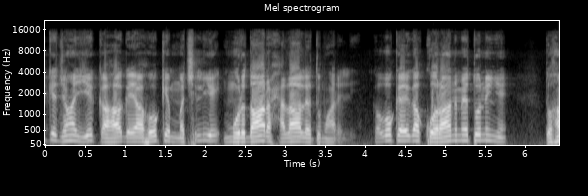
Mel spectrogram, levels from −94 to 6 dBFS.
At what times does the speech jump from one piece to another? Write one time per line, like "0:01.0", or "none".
0:02.2
0:04.1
